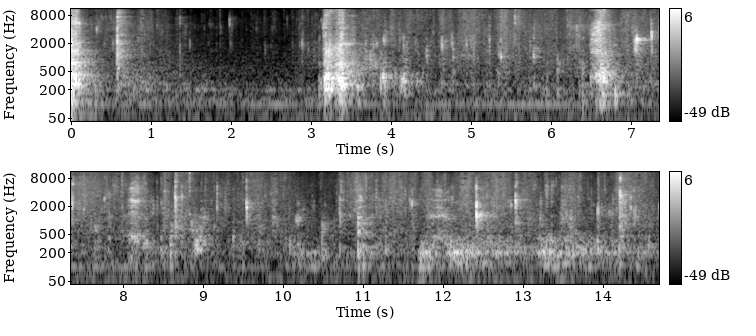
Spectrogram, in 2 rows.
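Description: Close-up wet chewing, smacking and sucking as a man gnaws soft tendon, fat and gelatin off a braised beef knuckle bone, with a few louder slurps about 3 and 6.5 seconds in.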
